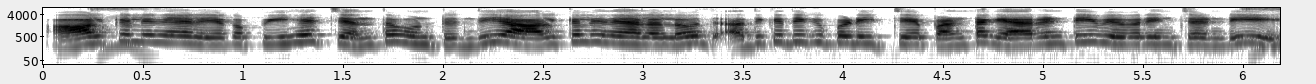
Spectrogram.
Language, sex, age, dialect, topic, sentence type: Telugu, female, 56-60, Utterandhra, agriculture, question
